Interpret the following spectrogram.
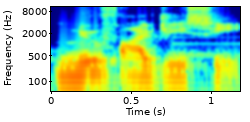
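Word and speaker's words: Neu5Gc: And so the molecule is called new 5GC. It's spelled neu 5gc.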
